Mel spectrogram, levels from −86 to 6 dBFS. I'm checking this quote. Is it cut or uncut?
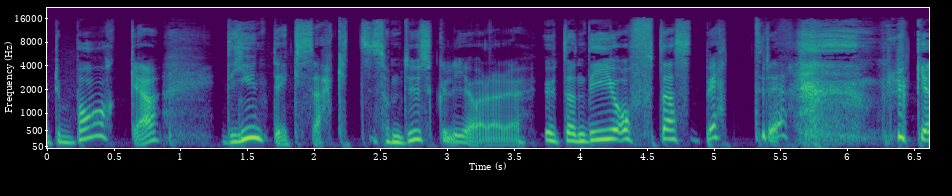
cut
